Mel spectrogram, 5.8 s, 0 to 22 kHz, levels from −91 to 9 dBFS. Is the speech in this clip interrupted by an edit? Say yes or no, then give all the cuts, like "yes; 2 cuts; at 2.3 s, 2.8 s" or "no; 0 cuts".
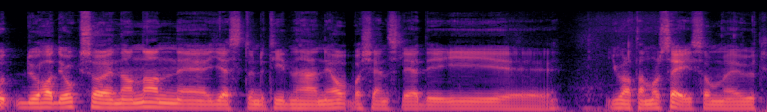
yes; 1 cut; at 2.6 s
